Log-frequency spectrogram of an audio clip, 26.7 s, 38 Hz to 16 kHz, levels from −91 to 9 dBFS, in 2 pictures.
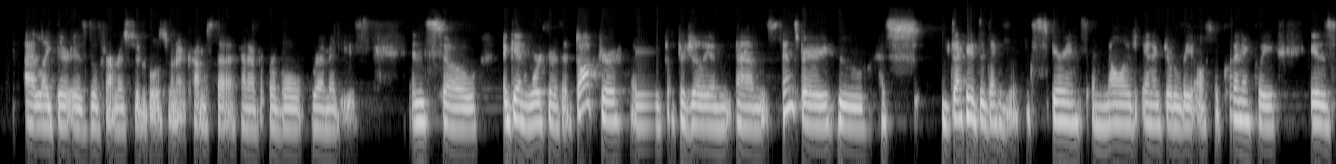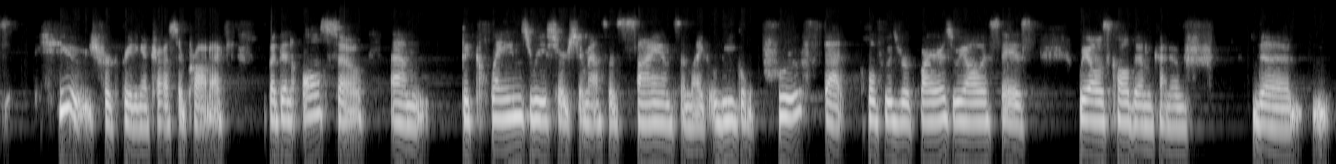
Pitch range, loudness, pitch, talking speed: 160-195 Hz, -19 LUFS, 180 Hz, 165 wpm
